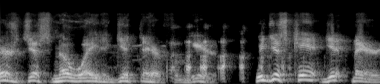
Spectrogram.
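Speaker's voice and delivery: rough, grinding gravel voice. The longtime Georgia broadcaster talks about getting to Fayetteville, in a gravelly Larry Munson voice. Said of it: "I can hear his gravelly voice right now".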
